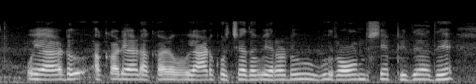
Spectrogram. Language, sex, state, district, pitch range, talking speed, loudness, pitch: Kannada, female, Karnataka, Koppal, 220-235 Hz, 190 wpm, -14 LUFS, 225 Hz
